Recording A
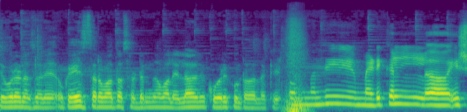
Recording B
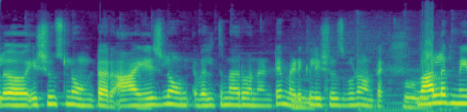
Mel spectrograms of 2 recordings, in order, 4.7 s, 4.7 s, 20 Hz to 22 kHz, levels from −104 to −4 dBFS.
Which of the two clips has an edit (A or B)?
A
